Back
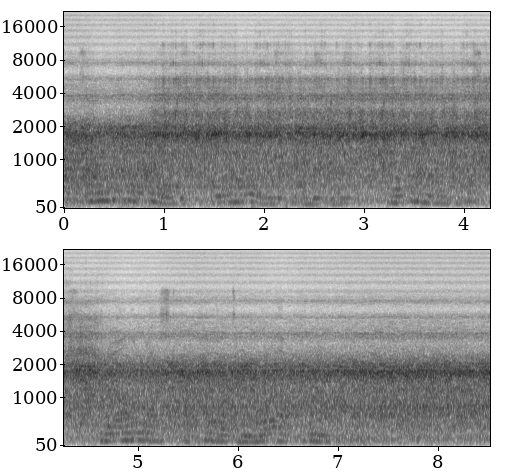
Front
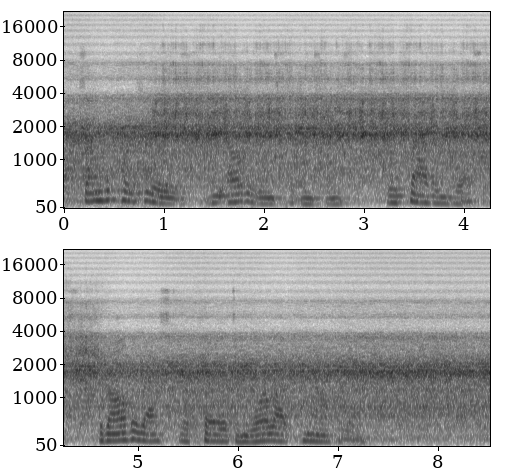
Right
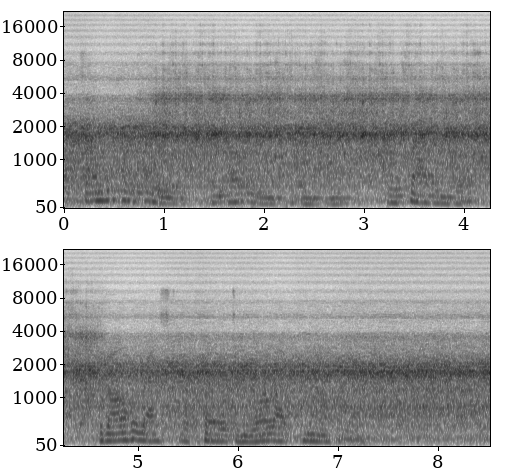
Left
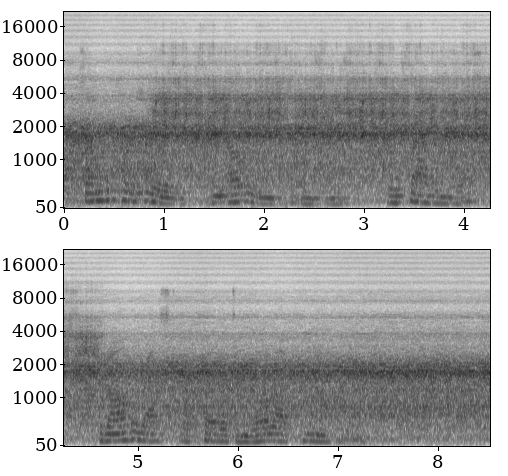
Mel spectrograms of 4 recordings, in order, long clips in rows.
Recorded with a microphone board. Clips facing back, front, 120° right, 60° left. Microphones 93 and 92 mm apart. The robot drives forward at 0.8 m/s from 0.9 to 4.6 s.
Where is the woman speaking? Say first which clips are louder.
Front 1 dB, left 1 dB; 15° right, 6 m; by 7.3 s 30° right, 3 m.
